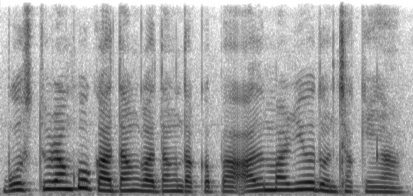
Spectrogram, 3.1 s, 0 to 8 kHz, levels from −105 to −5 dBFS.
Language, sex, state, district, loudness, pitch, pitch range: Garo, female, Meghalaya, West Garo Hills, -17 LUFS, 230 Hz, 205-260 Hz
